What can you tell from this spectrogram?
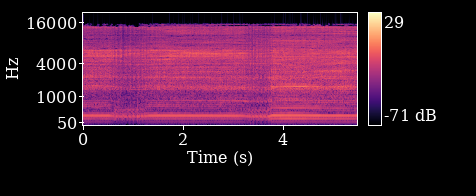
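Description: Small single-cylinder engine of a children's mini dirt bike running at steady revs, dipping briefly about a second in and again about three and a half seconds in as the throttle eases, then picking back up.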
